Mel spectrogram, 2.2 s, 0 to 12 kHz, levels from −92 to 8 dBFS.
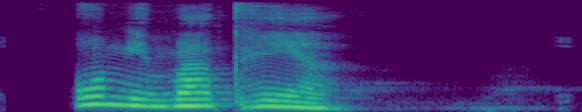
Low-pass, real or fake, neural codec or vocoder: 10.8 kHz; fake; codec, 24 kHz, 0.9 kbps, WavTokenizer, medium music audio release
